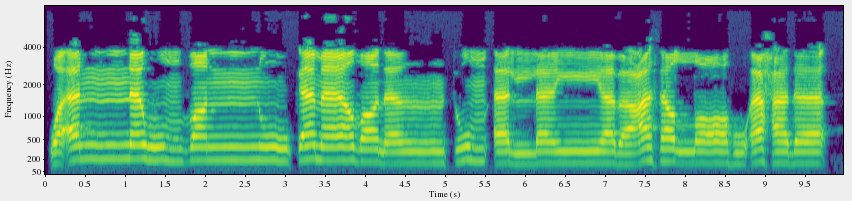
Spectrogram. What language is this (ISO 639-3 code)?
ara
